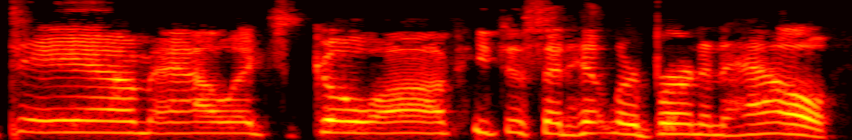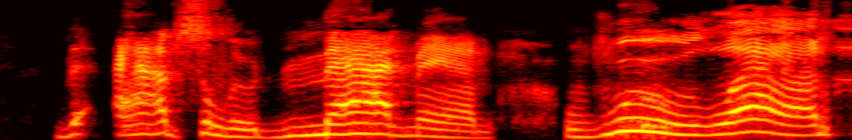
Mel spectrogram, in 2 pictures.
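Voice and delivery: sarcastic hype. Pretend. Sarcastic mock praise.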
